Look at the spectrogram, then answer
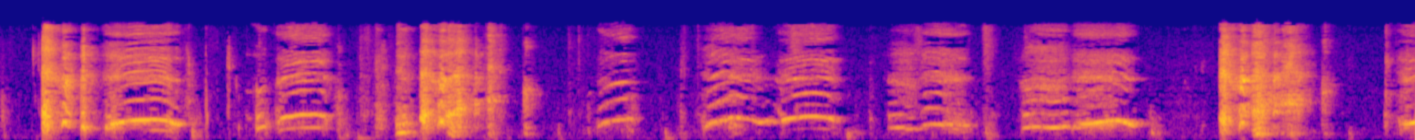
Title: Suspected whooping cough adult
